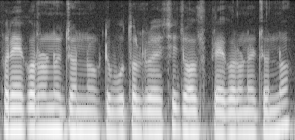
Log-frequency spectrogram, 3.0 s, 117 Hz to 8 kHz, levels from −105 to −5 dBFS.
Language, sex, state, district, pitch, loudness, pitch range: Bengali, male, Tripura, West Tripura, 140 Hz, -16 LUFS, 140-155 Hz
